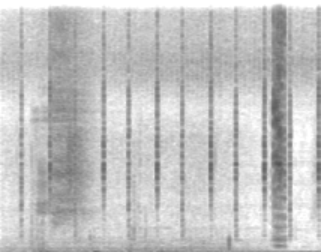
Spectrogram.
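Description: A car engine rumbles low as the vehicle eases down and comes to a stop, with a series of light clicks ticking over the steady drone. No one speaks.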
